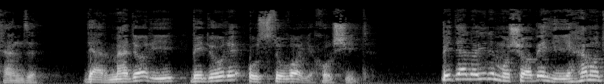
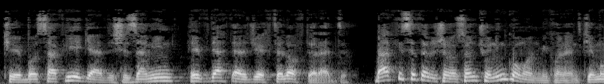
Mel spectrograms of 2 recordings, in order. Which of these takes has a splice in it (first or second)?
second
